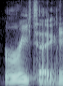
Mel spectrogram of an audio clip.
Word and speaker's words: Retay: I did find out the correct pronunciation is Retay.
